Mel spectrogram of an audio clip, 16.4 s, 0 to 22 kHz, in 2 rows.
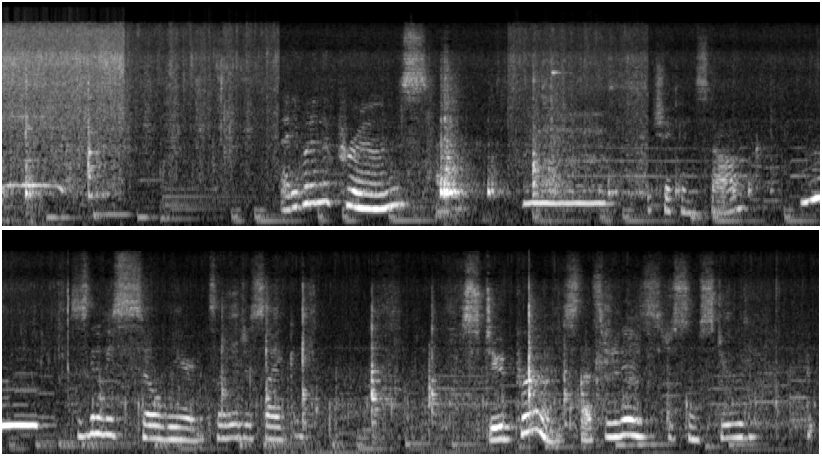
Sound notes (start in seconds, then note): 0.0 screeches; 0.1 food cooking; 6.0 plops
